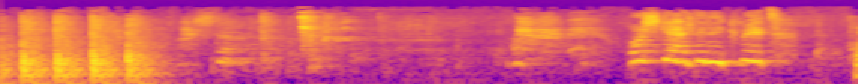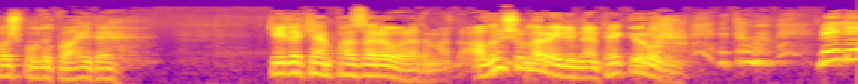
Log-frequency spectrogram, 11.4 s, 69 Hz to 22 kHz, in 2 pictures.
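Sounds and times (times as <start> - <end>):
knocking on a door: 0.0 - 1.1
speech: 4.3 - 6.7, 7.5 - 11.4.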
